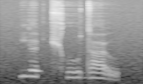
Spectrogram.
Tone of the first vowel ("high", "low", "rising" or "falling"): high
